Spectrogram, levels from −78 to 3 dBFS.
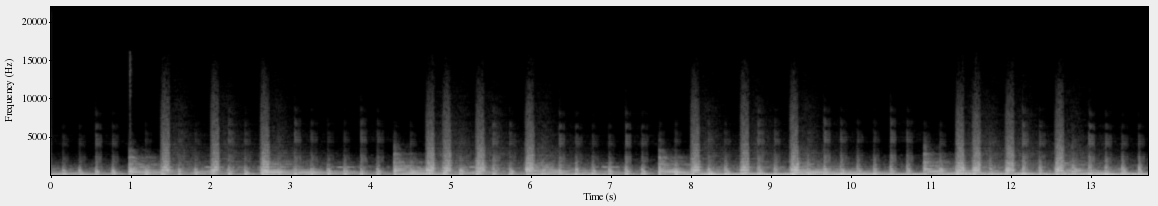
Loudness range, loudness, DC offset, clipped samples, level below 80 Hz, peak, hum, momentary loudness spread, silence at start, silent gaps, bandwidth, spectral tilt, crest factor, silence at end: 3 LU; -24 LUFS; under 0.1%; under 0.1%; -46 dBFS; -4 dBFS; none; 7 LU; 0 s; none; 13 kHz; -7 dB/octave; 18 dB; 0 s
